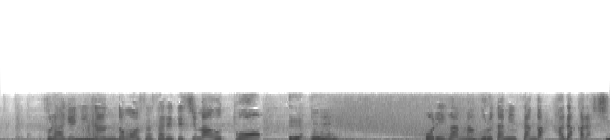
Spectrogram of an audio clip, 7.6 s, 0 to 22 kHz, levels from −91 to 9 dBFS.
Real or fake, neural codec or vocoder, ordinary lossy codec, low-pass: real; none; none; 7.2 kHz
